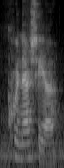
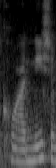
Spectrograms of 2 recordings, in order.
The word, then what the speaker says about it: Quaneshia: first of our series my name is Kwon Nisha not quite an issue uh or whatever you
